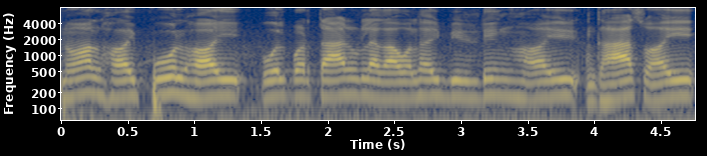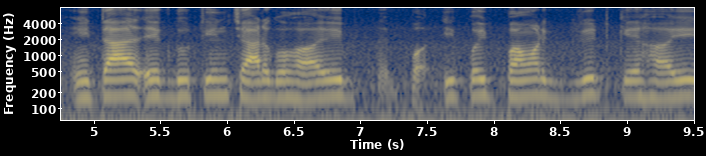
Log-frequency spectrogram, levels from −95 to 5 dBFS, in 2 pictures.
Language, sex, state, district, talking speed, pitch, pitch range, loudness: Bajjika, male, Bihar, Vaishali, 150 wpm, 170 Hz, 165-180 Hz, -24 LUFS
